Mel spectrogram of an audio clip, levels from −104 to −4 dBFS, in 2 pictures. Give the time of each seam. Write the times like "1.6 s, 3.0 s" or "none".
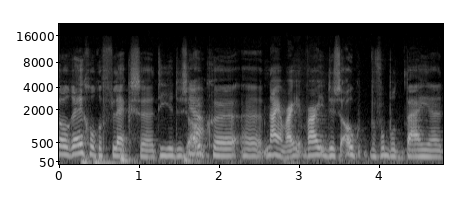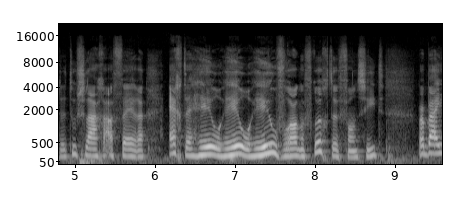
none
